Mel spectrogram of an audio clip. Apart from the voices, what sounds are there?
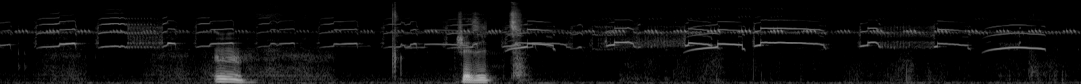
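song thrush singing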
